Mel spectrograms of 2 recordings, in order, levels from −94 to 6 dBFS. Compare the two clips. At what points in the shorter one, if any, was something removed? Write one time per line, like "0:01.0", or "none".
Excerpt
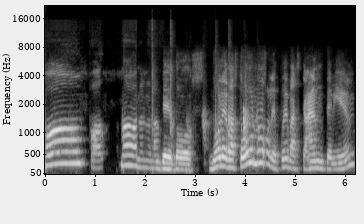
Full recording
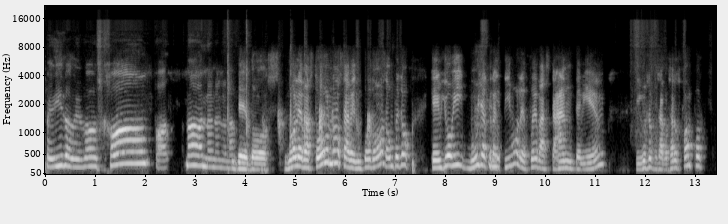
0:01.8
0:04.4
